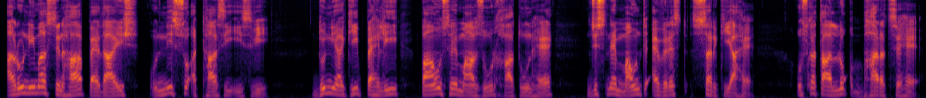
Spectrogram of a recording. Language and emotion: Urdu, neutral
